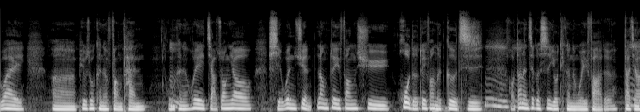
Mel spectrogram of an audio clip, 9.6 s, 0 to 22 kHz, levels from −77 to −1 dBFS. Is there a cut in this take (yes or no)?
yes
